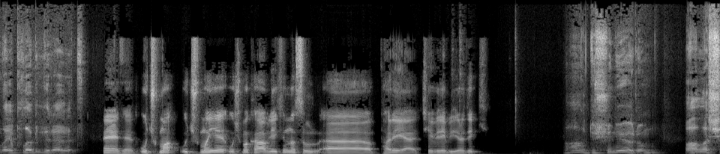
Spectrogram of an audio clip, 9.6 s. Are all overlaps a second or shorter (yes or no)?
yes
